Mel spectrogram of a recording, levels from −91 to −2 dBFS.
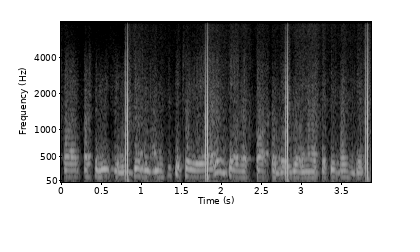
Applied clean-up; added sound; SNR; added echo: neural mask model RNNoise.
